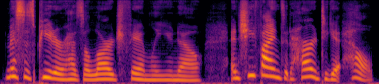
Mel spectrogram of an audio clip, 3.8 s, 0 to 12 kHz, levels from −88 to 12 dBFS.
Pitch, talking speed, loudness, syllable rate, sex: 230 Hz, 255 wpm, -18 LUFS, 6.0 syllables/s, female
